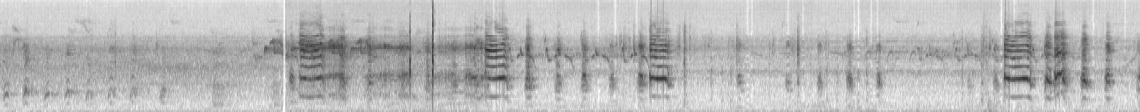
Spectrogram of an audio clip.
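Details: Screaming chickens in a barnyard coop while trying to lay eggs: steady background clucking broken by several loud, harsh, wavering screams with strongly ringing harmonics, spaced a few seconds apart.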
